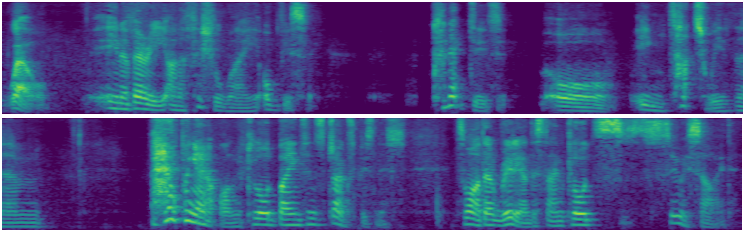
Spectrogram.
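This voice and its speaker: A man's voice: mid-range voice, big pitch swings, slow pace, darkish tone. A man playing a cocky small-time drug dealer in a radio crime drama, chummy and ingratiating with a salesman's patter. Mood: probing, sly.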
